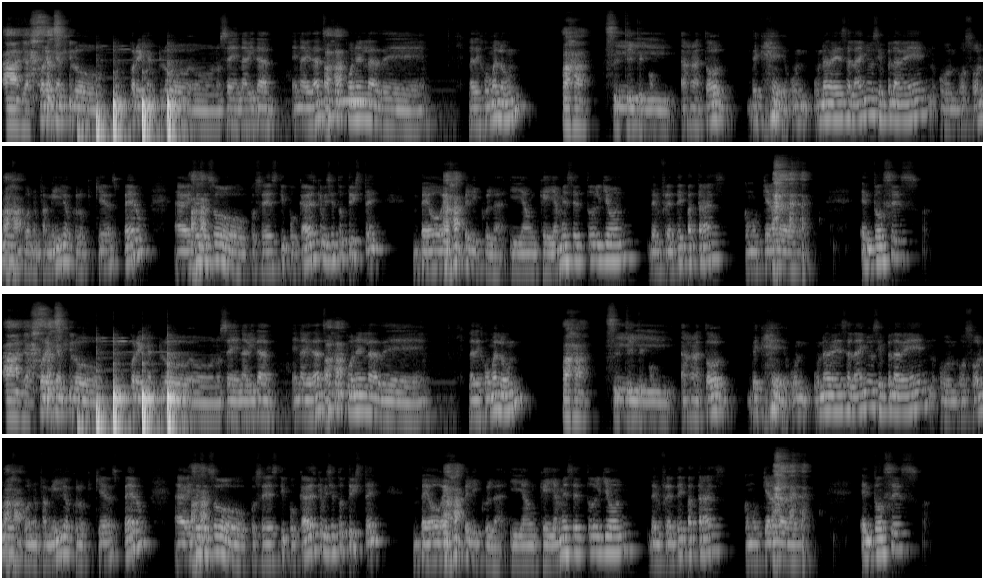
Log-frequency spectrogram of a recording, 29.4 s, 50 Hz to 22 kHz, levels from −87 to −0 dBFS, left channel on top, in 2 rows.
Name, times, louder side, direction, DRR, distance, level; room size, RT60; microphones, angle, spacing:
voice 1, 0.0-0.9 4.8-5.1 8.4-8.7 9.1-9.5 14.7-15.0 17.6-17.8 21.3-21.6 26.3-26.8, left 2 dB, 25° left, -2 dB, 1.3 m, -37 dB
voice 2, 0.6-1.5 1.9-4.1 4.4-6.4 7.0-7.8 9.2-10.9 11.2-20.4 20.9-24.2 24.4-25.5 25.9-26.7 27.6-28.4, right 1 dB, 5° left, 0 dB, 3.3 m, -41 dB
Tap, 1.1-2.8 4.8-5.6, right 2 dB, 40° right, 0.9 m, -30 dB
9.2 x 4.1 x 4.1 m, 0.30 s
head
